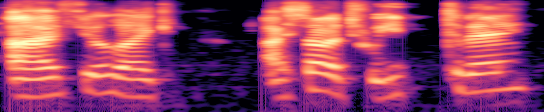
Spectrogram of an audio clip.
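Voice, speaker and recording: A young man, an artist and guest, chatting in a bubbly, fast way with frequent laughs and many fillers. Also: sits high, fairly even intonation, sharp tone, no echo, low-quality recording. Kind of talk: casual chat on a podcast.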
